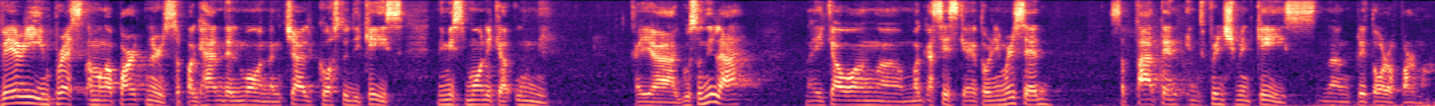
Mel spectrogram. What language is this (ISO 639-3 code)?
fil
